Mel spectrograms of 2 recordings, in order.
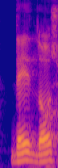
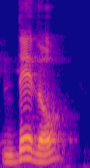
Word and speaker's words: dedo: D en español, entonces la pronunciación real de dedo no es dedo, como suelen pronunciar los extranjeros, no es dedo, no, un nativo dice dedo.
